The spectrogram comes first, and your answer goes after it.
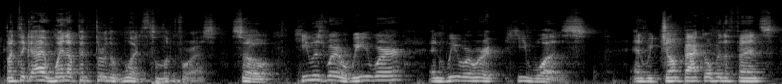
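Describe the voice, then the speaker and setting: A young man co-hosting a casual podcast, excitedly retelling a story, swearing often and acting out his friends' lines. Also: on the high side, normal speed. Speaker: podcast co-host. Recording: roomy echo.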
